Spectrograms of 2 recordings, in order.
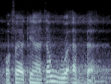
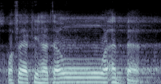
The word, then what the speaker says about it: وفاكهة وأبا: فبعض الناس ينطقها خطأ هكذا وفاكهة وأبا، وفاكهة وأبا هذا إدغام من غير غنة، النطق الصحيح هكذا إن شاء الله، وفاكهة وأبا.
